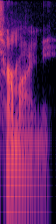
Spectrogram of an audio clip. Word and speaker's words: Hermione: Am I mispronouncing it? Yeah, it's Hermione. Whatever.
